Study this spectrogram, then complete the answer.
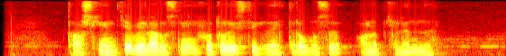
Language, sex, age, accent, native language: Uzbek, male, 18-24, Andijon, Uzbek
